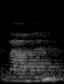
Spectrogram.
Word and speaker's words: Lavin: We're at her gym in, don't tell me, it rhymes with cabin, Lavin.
